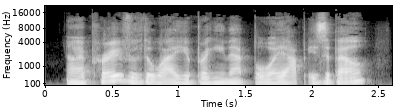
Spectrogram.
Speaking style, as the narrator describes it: George Powell said

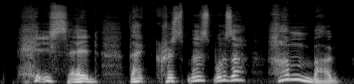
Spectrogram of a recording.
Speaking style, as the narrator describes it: cried Scrooge's nephew

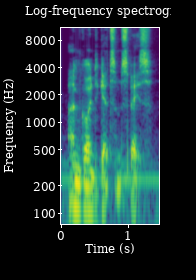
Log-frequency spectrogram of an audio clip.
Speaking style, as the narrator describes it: Percy muttered

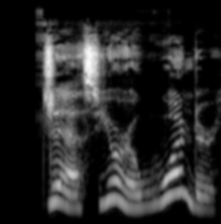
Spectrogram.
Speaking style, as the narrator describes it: he exclaimed

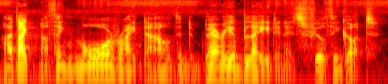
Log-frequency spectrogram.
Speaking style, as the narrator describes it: Dithkinir sneered

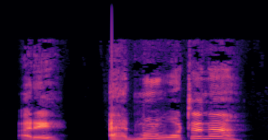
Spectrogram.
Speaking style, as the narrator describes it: Didi called out from the kitchen window

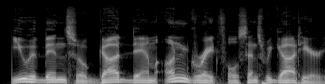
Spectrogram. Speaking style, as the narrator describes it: slurred

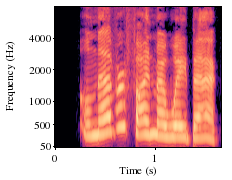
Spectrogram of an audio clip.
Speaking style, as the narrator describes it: cried Lily

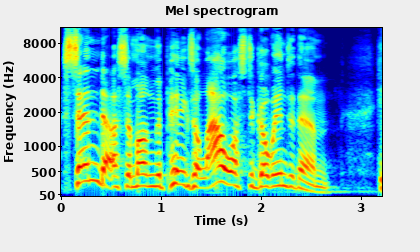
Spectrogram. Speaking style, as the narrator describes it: The demons begged Jesus

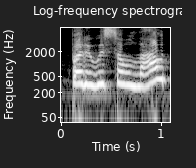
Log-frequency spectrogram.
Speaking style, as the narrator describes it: the mice cried

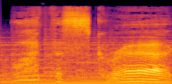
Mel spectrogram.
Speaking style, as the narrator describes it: muttered to myself

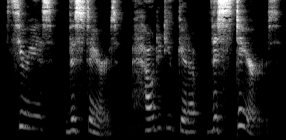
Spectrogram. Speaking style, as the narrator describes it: snapped

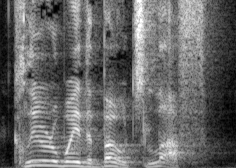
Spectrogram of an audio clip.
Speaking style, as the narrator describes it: cried Ahab

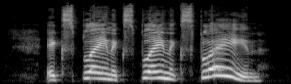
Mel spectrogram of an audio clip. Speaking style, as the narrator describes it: cried all the tribe of Tegumai

